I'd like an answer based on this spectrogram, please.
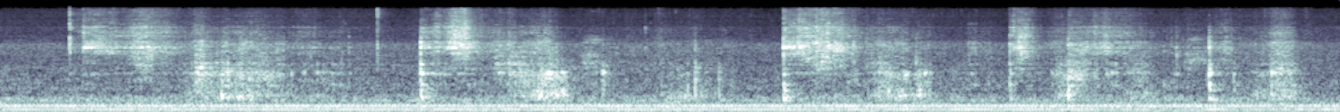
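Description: Wooden spoon stirring food in a metal cooking pot, with irregular scrapes and knocks against the pot roughly every half second, over a steady low hum.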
